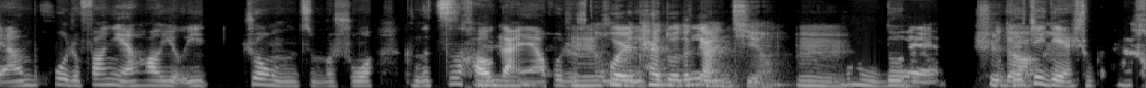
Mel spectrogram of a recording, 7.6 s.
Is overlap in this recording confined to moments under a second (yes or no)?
no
